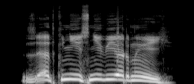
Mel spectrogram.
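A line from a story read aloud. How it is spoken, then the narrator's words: Yell. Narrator (Russian): заорал его товарищ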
